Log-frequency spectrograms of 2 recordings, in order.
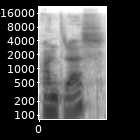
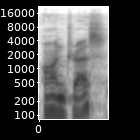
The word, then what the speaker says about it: Andres: but you pronounce it andres like chris loves to say this crystal loves to introduce me as on dress like how you undress your clothes so that's one thing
